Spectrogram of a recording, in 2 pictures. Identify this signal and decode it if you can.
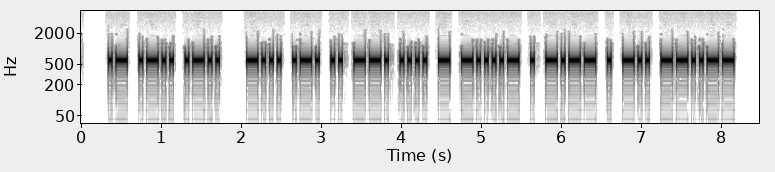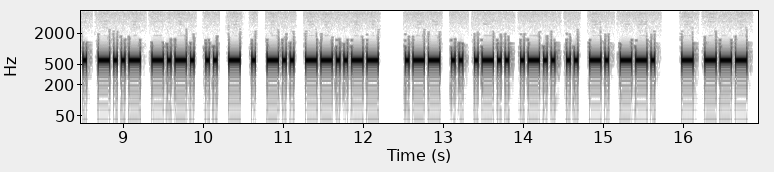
Morse code, heard as a keyed tone, about 25 wpm, 600 Hz. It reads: ALL BRIGHT-EYED, EXCITED, WILLING TO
